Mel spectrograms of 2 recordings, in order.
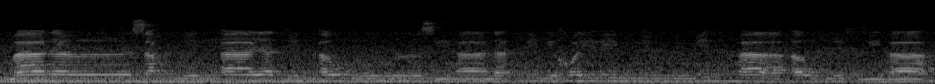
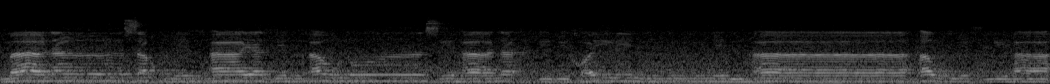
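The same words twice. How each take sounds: First: The stretched vowel is held for two counts. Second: The stretched vowel is held for four counts. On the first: "Wajah yang pertama" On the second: "Empat harokat"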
